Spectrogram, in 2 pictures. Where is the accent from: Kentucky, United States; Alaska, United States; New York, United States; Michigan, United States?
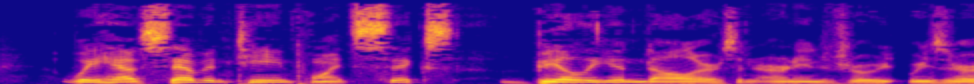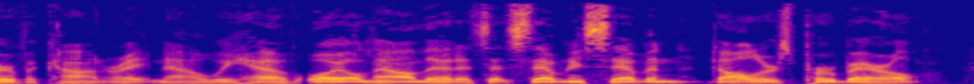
Alaska, United States; Petersburg; I'm from Petersburg, Alaska. I was born and raised there, and my father was born in Wrangell.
